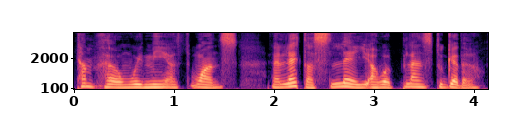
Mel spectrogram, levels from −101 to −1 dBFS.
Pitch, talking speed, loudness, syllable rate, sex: 155 Hz, 190 wpm, -20 LUFS, 4.1 syllables/s, male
